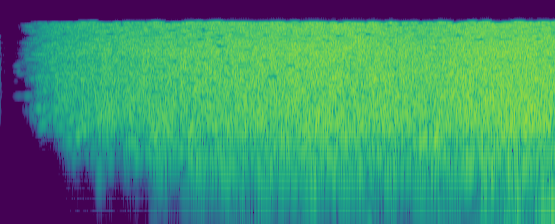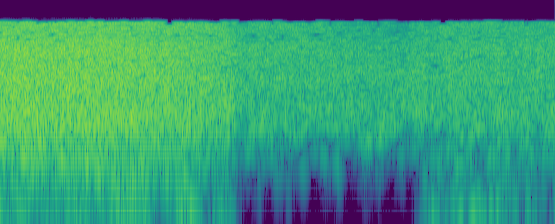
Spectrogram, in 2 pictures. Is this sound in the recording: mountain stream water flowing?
yes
